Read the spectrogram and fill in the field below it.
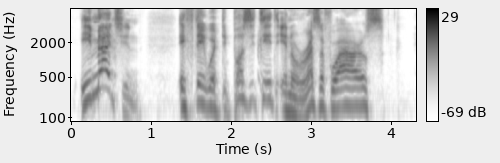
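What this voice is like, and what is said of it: Put-on French accent. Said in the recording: “Where was that French accent ... Into Belgian accents.”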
